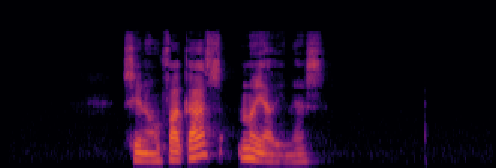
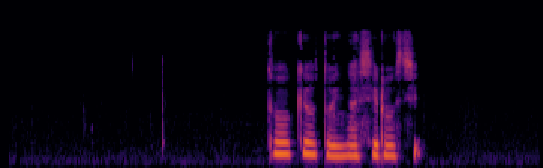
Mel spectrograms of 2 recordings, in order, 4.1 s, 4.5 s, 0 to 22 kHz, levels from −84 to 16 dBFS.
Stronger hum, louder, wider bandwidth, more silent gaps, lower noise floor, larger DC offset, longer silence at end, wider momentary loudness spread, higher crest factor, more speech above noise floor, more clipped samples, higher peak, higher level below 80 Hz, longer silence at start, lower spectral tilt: neither; about the same, -26 LUFS vs -27 LUFS; about the same, 11.5 kHz vs 11.5 kHz; neither; first, -77 dBFS vs -73 dBFS; neither; first, 1.45 s vs 1.05 s; about the same, 14 LU vs 12 LU; about the same, 24 dB vs 20 dB; about the same, 51 dB vs 48 dB; neither; first, -6 dBFS vs -12 dBFS; about the same, -82 dBFS vs -82 dBFS; second, 1.05 s vs 2.25 s; about the same, -4.5 dB/octave vs -4.5 dB/octave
